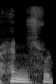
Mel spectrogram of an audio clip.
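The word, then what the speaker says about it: Hednesford: was sent um to hennesford or hensford i believe it's pronounced locally but it's near rougely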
